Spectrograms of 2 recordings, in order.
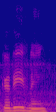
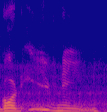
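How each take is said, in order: First: It is said in a normal reading voice. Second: It is said in a Dracula-like voice.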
